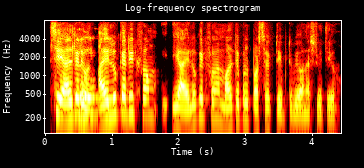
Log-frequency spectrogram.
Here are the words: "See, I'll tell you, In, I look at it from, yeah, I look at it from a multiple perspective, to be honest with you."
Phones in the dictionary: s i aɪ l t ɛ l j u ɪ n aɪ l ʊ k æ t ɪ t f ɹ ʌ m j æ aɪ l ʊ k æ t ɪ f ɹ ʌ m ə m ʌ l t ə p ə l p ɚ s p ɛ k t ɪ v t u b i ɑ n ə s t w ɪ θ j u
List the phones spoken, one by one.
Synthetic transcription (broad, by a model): s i aɪ l t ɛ l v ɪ l aɪ l ʊ k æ t ɪ t f ɹ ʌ m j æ aɪ l ʊ k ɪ t f ɹ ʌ m ə m ʌ l t ə p ə l p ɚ s p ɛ k t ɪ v t u b i ɑ n ə s t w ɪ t j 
